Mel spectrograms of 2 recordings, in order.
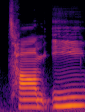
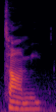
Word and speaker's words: Tommi: People pronounce it all types of ways. Tom, they don't say Tommy. They'll be like Tom E, but not like Tommy, but it's Tommy.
